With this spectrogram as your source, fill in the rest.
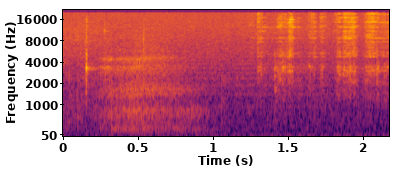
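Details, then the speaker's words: Milwaukee angle grinder opened up to fix random shut-offs: smooth metallic whir as the armature bearing is spun by hand, no grinding or roughness; the bearing sounds good and the commutator is not bad. "here's our commutator right here it's not terrible looking bearing sounds good"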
